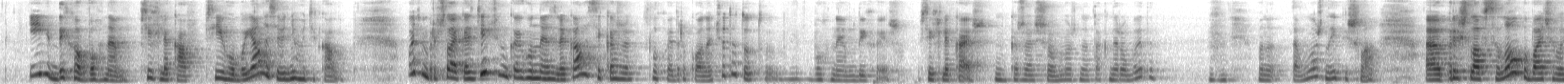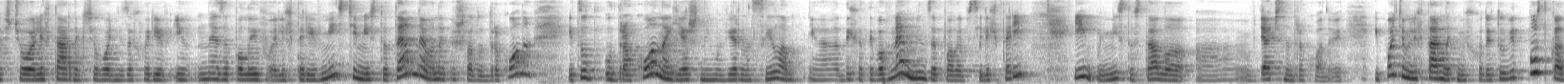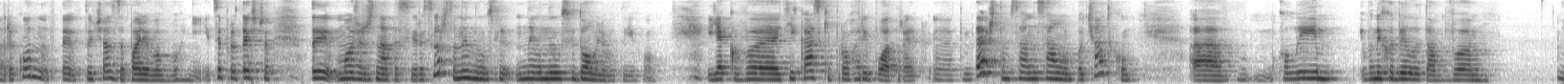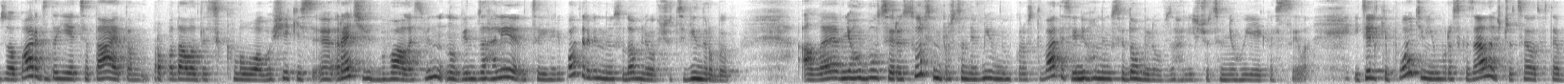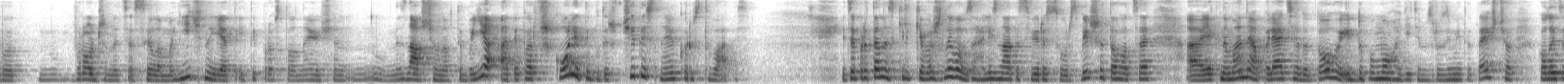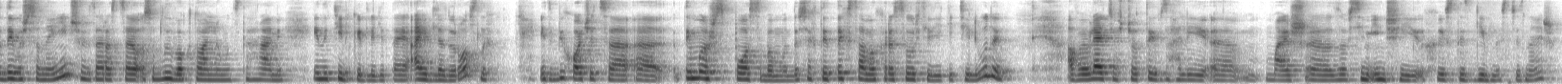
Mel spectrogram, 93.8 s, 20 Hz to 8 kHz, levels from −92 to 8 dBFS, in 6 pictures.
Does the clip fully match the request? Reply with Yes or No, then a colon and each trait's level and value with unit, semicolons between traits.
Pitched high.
Yes: high, 205 Hz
